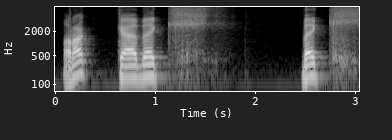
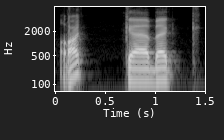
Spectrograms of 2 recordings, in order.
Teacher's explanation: Bukan dibaca rakhawah tapi dibacanya syiddah.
